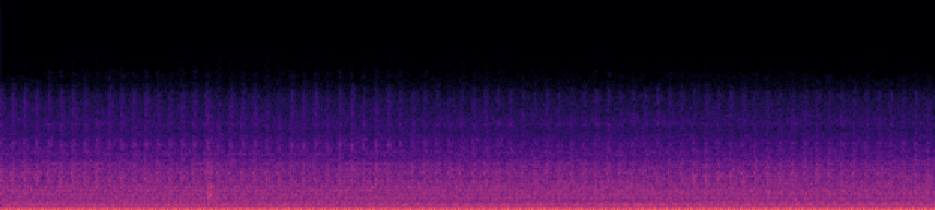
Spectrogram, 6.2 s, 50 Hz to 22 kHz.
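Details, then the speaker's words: 2010 Dodge Charger 3.5L V6, cold start after timing belt, water pump and thermostat replacement: steady idle with a fast, even light lifter tick. This is described as common on cold starts until oil pressure builds. "You could hear some lifter noise when I first started the engine up. Not uncommon. This thing cold starts, that lifters, they tick away like tickety tack tack, clickety clack clack. They just keep going."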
